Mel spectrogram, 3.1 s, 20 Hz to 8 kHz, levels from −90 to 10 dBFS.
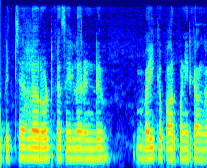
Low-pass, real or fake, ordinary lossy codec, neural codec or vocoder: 7.2 kHz; real; none; none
